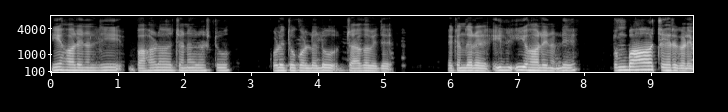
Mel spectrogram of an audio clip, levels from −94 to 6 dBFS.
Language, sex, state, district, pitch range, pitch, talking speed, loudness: Kannada, male, Karnataka, Dharwad, 140-160 Hz, 145 Hz, 80 wpm, -16 LUFS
